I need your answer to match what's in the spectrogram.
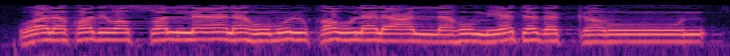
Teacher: قلقلة الدال الساكنة من كلمة ولقد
